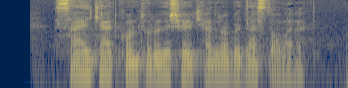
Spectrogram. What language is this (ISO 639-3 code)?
fas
